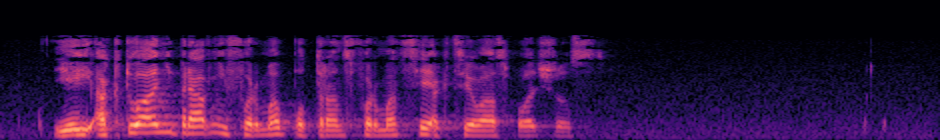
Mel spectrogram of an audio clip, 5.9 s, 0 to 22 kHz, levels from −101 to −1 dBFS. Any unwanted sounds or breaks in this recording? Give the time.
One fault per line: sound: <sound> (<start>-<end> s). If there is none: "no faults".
no faults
